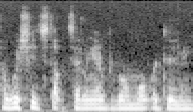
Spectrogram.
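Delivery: muttered under breath. A player speaks in character during a role-playing scene, muttering under breath. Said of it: "Arwen's going to say under his breath".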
